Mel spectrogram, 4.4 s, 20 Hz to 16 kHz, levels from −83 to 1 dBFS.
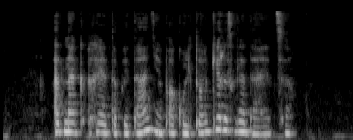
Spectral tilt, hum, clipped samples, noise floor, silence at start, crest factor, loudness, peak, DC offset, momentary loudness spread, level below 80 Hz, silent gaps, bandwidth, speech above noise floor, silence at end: -5.5 dB/octave; none; under 0.1%; -61 dBFS; 0.05 s; 22 dB; -28 LUFS; -6 dBFS; under 0.1%; 9 LU; -66 dBFS; none; 11.5 kHz; 34 dB; 0.7 s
